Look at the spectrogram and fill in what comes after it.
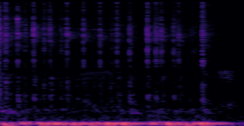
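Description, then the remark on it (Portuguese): Rapid, uneven clicking of keys on a laptop keyboard, with short bursts of taps over a steady low hum and no voices. “Estou aqui na frente do notebook, na frente do teclado, aqui, ó.”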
